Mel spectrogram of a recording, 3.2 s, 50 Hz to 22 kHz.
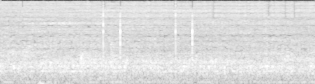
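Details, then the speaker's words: Whirlpool washer after an F03 E01 error was cleared by unplugging to reset: a steady rushing hiss with a low hum and light clicks as water fills the drum. Normal water fill. "it's filling with you can hear it filling with water that's good"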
